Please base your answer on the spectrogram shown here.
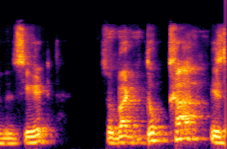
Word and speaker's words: दुःख: Dukkha shokamaya pradaha. You are aware that after du, the visarg is there, which has to be pronounced as half ka.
